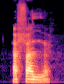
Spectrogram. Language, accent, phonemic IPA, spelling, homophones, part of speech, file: French, Canada, /a.fal/, affales, affale / affalent, verb, LL-Q150 (fra)-affales.wav
- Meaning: second-person singular present indicative/subjunctive of affaler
